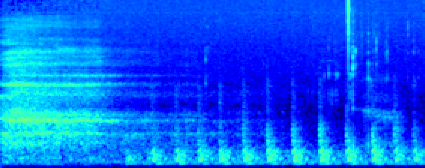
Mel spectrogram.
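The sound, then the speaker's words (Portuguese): A slow, deep, breathy exhale through the mouth during a relaxation breathing exercise fills the first couple of seconds, then fades into a steady, soft rhythmic pulsing in the background. “Inspirando pelo nariz e soltando pela boca.”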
